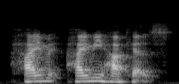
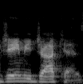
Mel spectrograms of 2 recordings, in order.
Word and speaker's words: Jaime Jaquez: Jaime Jaquez. So that's what I swore it was too, but I also just watched another stream that just called him Jamie Jaquez.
